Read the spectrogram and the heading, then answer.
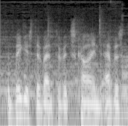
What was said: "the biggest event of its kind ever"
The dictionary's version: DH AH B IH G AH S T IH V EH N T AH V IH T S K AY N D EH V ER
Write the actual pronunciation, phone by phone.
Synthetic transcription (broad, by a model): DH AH B IH G AH S T IH V EH N T AH V IH T S K AY N D EH V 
